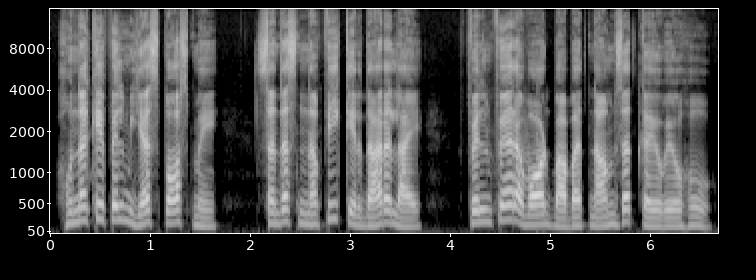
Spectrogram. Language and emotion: Sindhi, neutral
